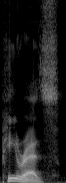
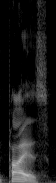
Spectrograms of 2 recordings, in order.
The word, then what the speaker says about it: Perez: His name is pronounced Perez as opposed to Pyers.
